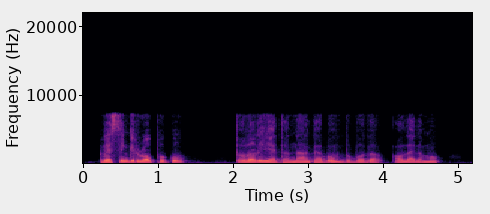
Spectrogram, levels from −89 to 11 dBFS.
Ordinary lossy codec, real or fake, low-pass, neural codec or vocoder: none; fake; 7.2 kHz; codec, 16 kHz in and 24 kHz out, 0.4 kbps, LongCat-Audio-Codec, two codebook decoder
